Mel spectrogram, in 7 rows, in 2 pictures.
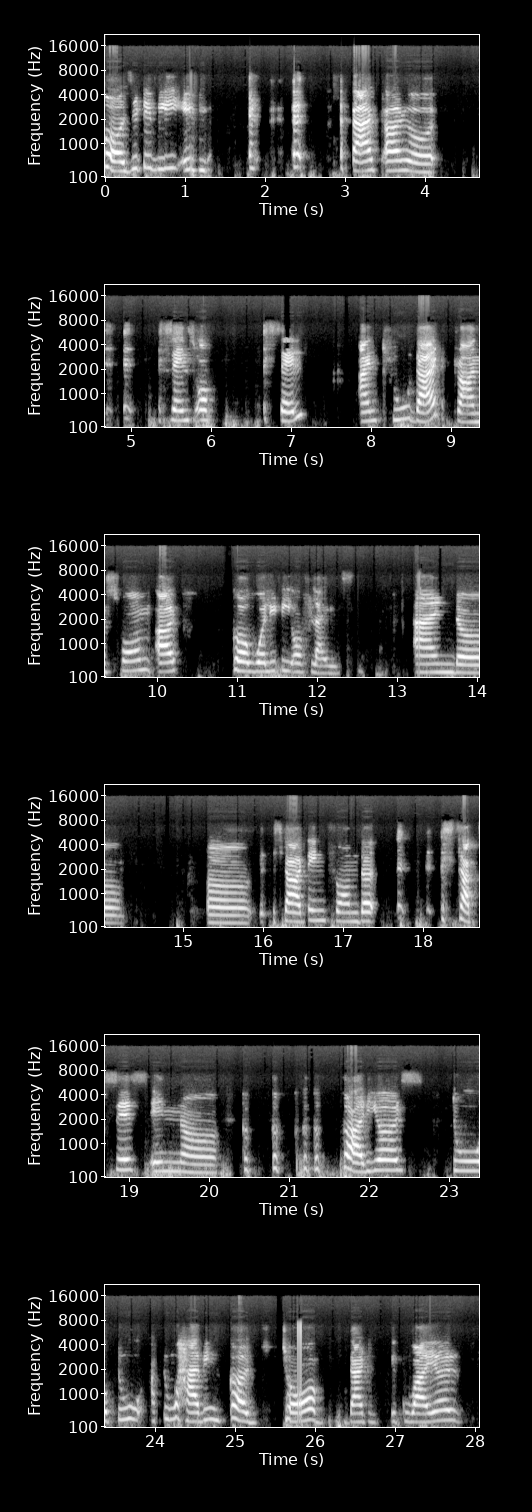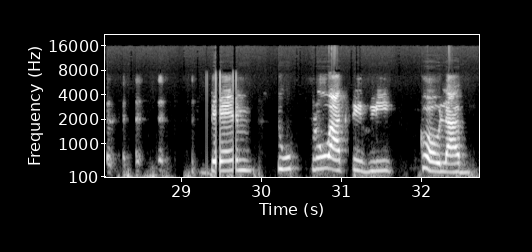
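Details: Adult woman who stutters, a member of an Indian stammering self-help association, presenting on women and stuttering at a 2022 stuttering conference; stuttering.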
